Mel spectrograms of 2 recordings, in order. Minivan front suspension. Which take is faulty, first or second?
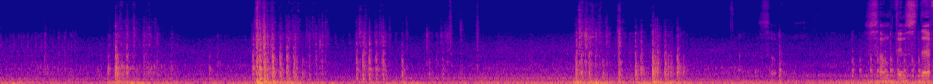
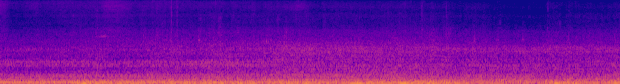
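first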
